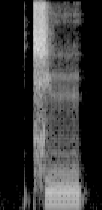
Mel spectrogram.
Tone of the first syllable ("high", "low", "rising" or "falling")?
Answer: low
